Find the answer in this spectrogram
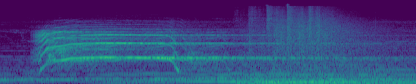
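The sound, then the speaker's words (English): A single loud, high-pitched scream shoots up, holds shrilly for about a second, then drops away, followed by a rushing, noisy burst of sound. No one speaks. “Rama and Lakshmana looked up at the sound of a scream.”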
